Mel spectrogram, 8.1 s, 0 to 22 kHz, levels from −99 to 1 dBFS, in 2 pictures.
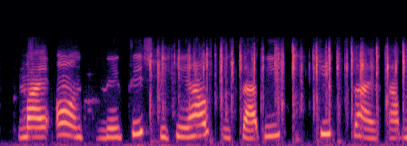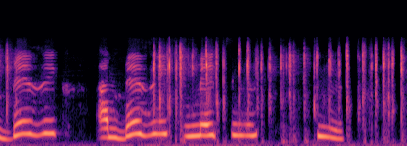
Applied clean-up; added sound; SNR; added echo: neural diffusion model UNIVERSE++.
